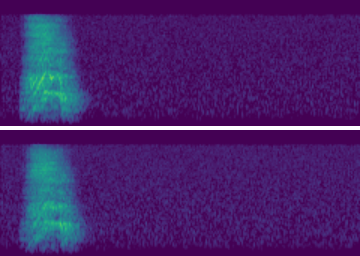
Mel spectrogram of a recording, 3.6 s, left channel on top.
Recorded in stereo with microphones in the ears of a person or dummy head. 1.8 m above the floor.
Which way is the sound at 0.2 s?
60° left (ahead or behind).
